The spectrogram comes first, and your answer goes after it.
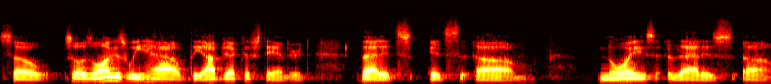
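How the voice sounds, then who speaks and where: A man talks at a very slow pace. His pitch is very deep and low, with ordinary variation. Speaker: city lawyer. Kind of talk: council meeting explanation. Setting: city council meeting. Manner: halting, repetitive.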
